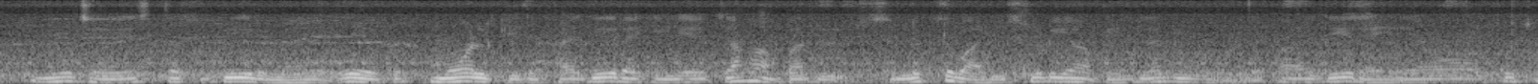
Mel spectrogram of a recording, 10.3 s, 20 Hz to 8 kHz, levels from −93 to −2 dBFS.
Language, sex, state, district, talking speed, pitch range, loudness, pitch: Hindi, male, Chhattisgarh, Balrampur, 145 wpm, 105-130 Hz, -30 LUFS, 110 Hz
